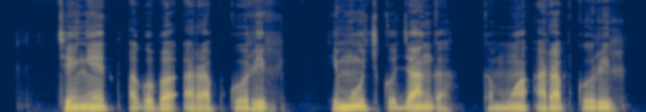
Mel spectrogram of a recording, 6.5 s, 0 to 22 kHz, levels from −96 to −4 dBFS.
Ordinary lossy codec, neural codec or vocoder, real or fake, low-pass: none; none; real; none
